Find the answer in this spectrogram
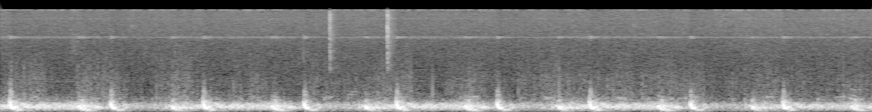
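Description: Cartoon heartbeat sound effect, as if heard through a stethoscope: low thumps in a steady beat, about two a second, over a low hum.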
